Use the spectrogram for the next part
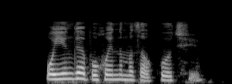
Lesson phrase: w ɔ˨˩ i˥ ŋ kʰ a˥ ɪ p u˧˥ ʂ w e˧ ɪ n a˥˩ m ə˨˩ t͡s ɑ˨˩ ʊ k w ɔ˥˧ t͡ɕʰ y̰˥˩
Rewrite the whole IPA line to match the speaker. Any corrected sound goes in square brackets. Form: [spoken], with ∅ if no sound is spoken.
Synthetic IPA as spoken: w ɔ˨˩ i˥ ŋ [k] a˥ ɪ p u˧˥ [x] w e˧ ɪ n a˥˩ m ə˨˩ t͡s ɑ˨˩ ʊ k w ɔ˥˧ t͡ɕʰ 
